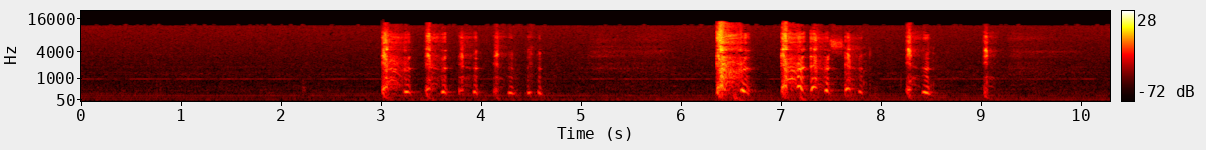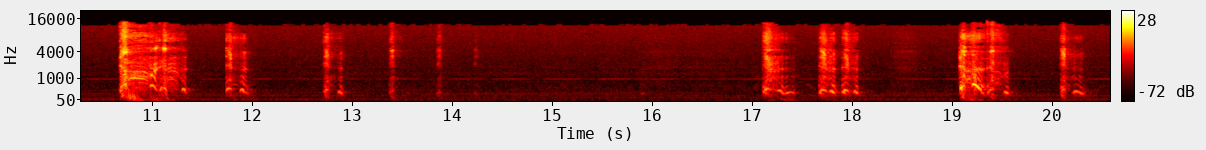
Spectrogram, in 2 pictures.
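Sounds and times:
person coughing in harsh hacks: 0:03.0 - 0:04.7, 0:06.4 - 0:09.2, 0:10.7 - 0:12.1, 0:12.8 - 0:14.0, 0:17.1 - 0:18.2, 0:19.1 - 0:20.4.

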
